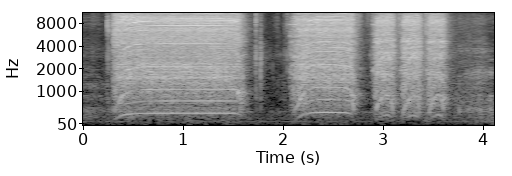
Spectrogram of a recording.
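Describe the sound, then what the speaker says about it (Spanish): A drill driver with a 10 mm bit whirs loudly in a long burst into a plastic box, then a second run, followed by several short quick pulses as it bites into the plastic. "Broca de 10 milímetros, taladro atornillador."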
